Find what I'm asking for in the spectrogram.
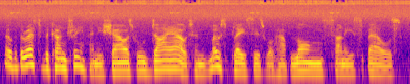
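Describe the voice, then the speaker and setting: A man's voice: fairly low pitch, moderate pace, dark tone. A British man working as a television continuity announcer, reading scripted links and forecasts. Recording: slightly dull 1980s TV recording.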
